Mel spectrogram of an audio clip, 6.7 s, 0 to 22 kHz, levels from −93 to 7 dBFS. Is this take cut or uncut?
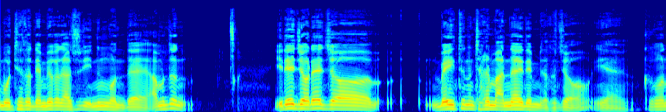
cut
